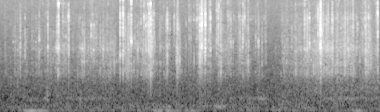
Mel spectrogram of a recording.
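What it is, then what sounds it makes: Strand of small seashells. A strand of small hollow spiral seashells on string is held close up in cupped hands, then squeezed and shaken. It makes quiet, bright, crinkly clicks and rattles in irregular bursts. There is almost no low end, and each tick dies away almost at once.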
